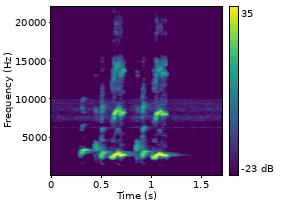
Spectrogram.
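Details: Lure recording of a sooty-headed bulbul, meant to draw a reply from wild birds: two rapid bubbly phrases in a row, each a tumbling run of bright, slightly descending chirps, in a quiet background.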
